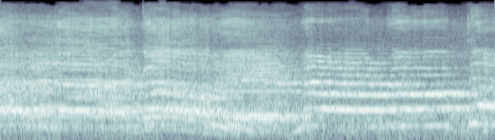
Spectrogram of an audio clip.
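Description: A group of men shouting a slogan together into a microphone, loud, with long drawn-out syllables that fall in pitch.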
